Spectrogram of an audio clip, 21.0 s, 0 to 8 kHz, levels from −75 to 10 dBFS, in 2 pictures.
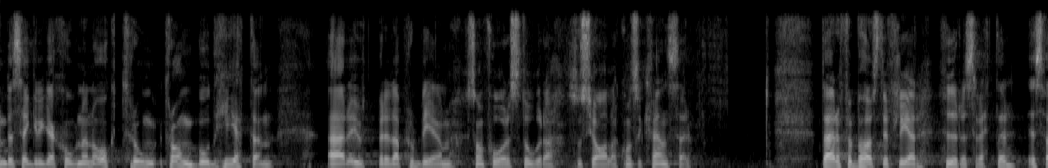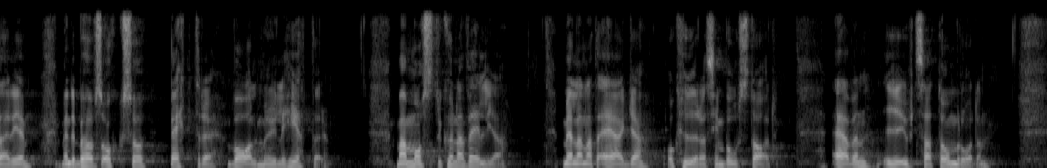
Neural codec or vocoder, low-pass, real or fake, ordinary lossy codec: none; 7.2 kHz; real; none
